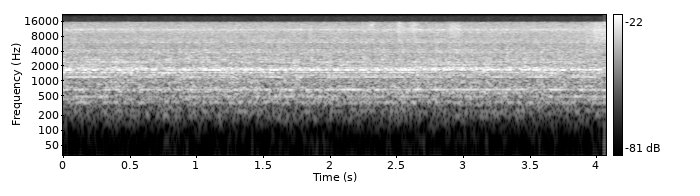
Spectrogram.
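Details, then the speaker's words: Old hard drive switched back on after a shorter-than-expected spin-down, owner wondering if a drop of oil is needed: quiet, steady whirring hiss with faint constant whine, spindle up to speed; normal spin. "yes, it is spinning. Well, this is encouraging."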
